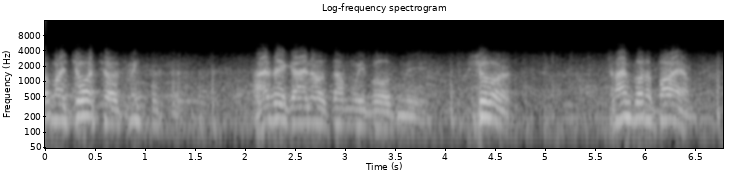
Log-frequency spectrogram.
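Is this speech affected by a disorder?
No.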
